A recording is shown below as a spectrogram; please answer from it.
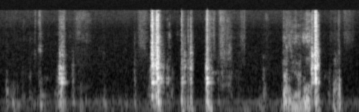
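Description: Light, scattered clicks and taps of a plastic remote-control housing and its circuit board being handled and fitted together, the sharpest tap about two seconds in. A short muffled rustle comes just before the end.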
